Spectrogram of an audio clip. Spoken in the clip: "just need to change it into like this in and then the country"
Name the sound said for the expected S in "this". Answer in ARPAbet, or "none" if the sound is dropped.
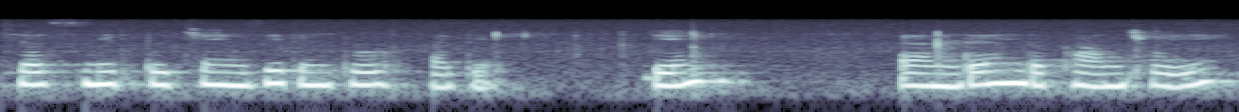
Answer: none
